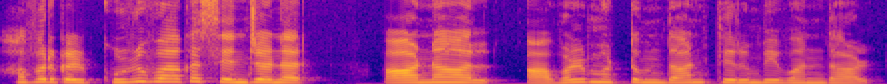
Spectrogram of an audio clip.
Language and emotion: Tamil, sad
